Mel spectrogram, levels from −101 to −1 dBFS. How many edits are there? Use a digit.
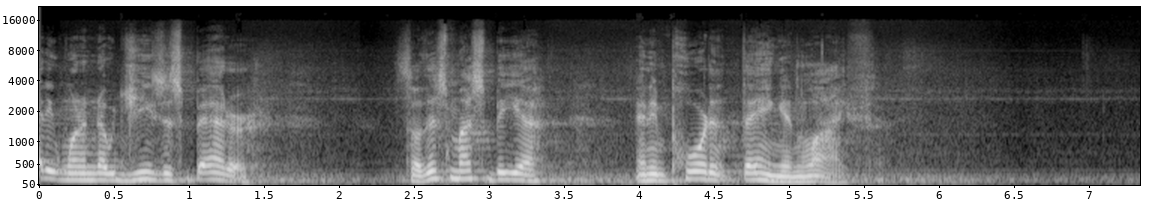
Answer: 1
